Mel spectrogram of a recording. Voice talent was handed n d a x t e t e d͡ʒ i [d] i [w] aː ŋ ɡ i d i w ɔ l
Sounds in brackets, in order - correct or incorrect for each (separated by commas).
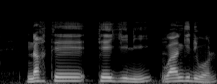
incorrect, correct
